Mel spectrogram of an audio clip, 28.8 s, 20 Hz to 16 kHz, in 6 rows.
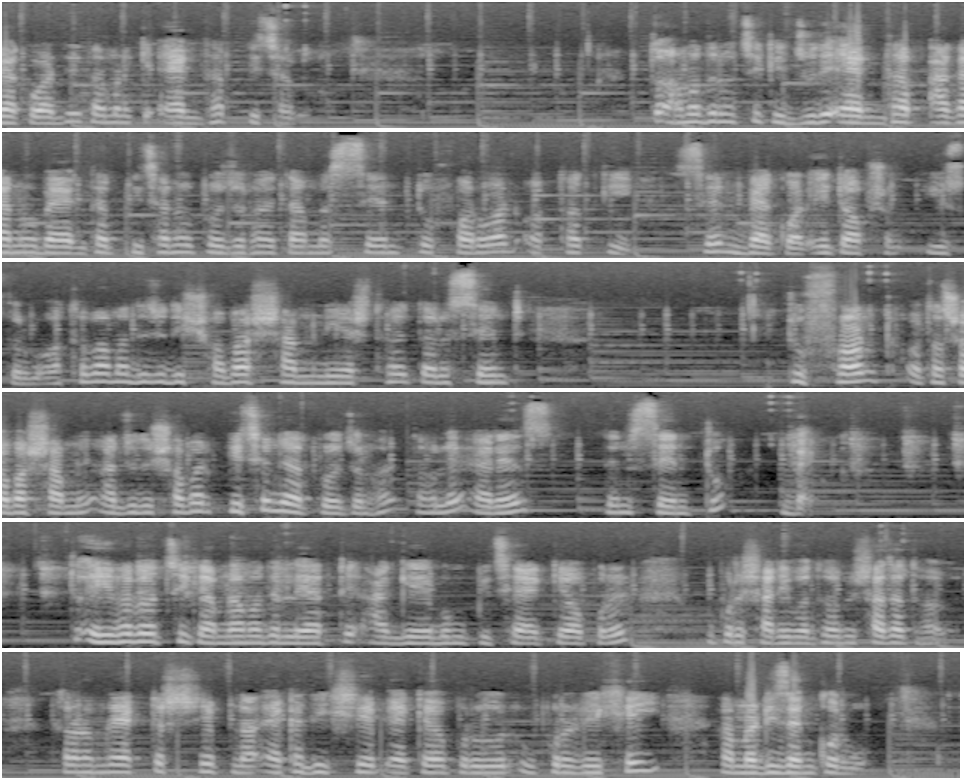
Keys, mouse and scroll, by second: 0.6 click, 1.6 click, 11.8 right click, 13.5 click, 16.0 right click, 17.2-23.3 drag, 23.8 click.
